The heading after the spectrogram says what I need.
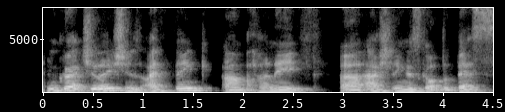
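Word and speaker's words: Aisling: Asing so yeah my full name is it's pronounced Ashling Ashling Irish spelling name yes Ashley hello and where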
